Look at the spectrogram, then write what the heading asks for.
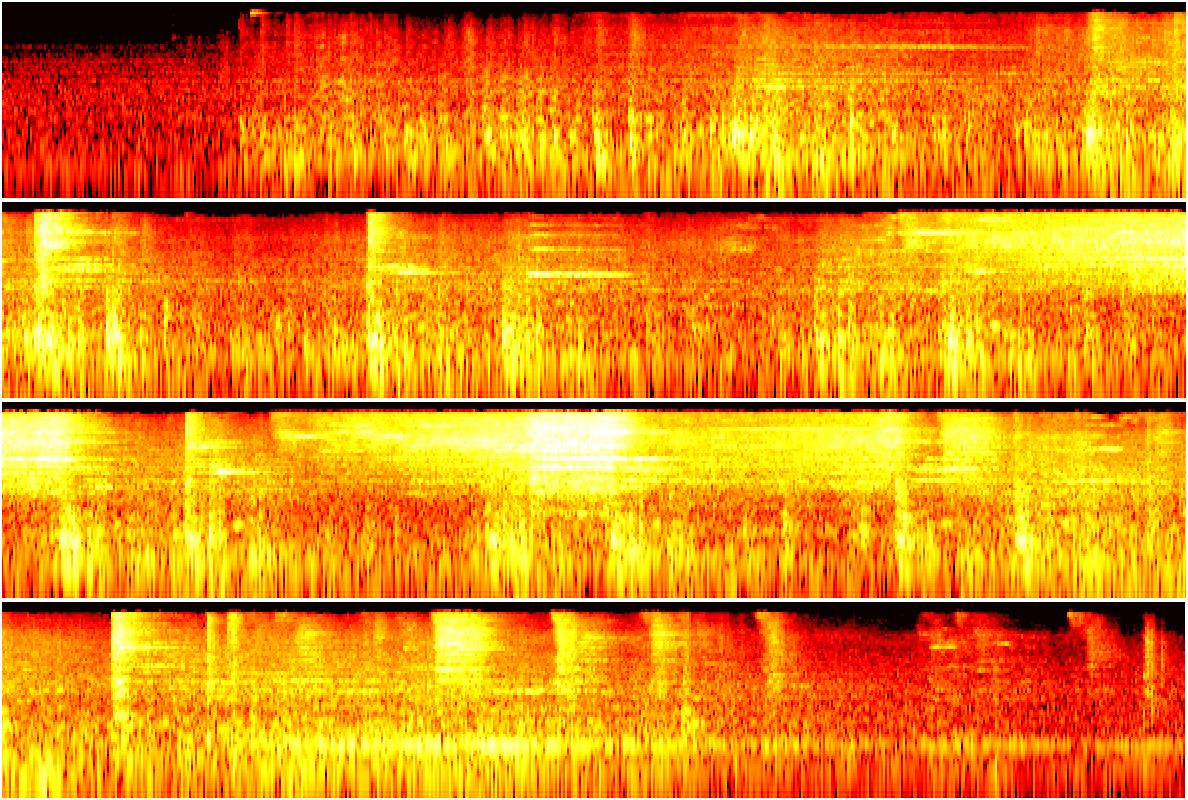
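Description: Train running into the station, its wheels clacking over points and rail joints with short bursts of high wheel squeal. Near the end it grows quieter and a steady hum takes over.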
